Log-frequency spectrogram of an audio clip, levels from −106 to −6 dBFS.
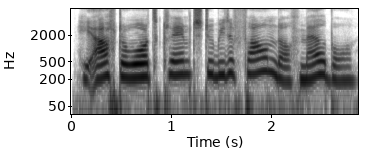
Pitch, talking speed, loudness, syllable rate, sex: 230 Hz, 190 wpm, -17 LUFS, 5.4 syllables/s, female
